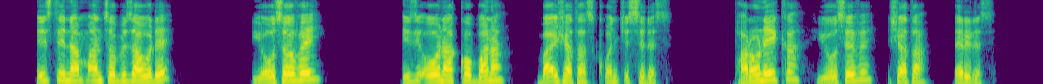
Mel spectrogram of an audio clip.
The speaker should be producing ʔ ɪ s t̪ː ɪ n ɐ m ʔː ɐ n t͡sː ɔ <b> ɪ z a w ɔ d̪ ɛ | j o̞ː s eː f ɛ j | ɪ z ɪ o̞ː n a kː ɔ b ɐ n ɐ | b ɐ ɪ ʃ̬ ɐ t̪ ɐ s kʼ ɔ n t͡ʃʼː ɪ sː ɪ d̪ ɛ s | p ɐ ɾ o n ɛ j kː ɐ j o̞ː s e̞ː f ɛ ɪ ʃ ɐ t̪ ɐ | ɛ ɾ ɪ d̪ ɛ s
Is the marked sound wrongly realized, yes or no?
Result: no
